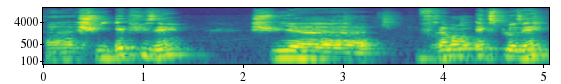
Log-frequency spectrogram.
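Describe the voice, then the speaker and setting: This man's voice sits fairly high, with ordinary pitch variation, a dark, mellow tone, a somewhat breathy quality and audible room echo. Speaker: powerlifting vlogger and coach. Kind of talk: casual vlog talk to camera. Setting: gym after training session. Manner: halting, many hesitations.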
